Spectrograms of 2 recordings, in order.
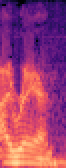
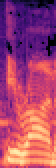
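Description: First: It sounds like the two words 'I ran'. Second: It does not sound like 'I ran'. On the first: It names a song, not the country. The speaker calls it wrong. "it's not Iran. That's a song by Flock of Seagulls" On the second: It names the country. The speaker calls it right. "Iran is the country"

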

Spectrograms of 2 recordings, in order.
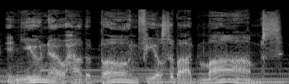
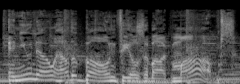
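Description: First: It is read with a leering, suggestive tone. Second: It is read in a plain, straightforward tone. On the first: It hints that moms are sexually attractive. The speaker calls it wrong. "Reading it like that. ... like hot moms, right?" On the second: It simply expresses affection for mothers. The speaker calls it right. "Okay, here you go"

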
